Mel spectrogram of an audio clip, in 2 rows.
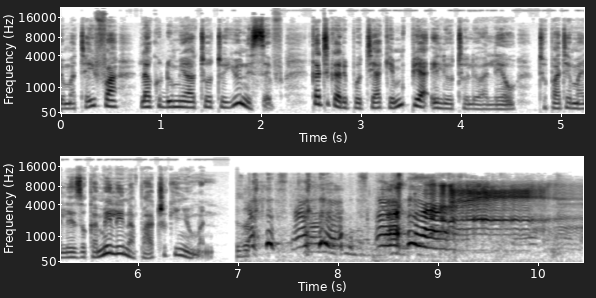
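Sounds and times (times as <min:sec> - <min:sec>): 
speech: 0:00.0 - 0:09.3
newborn baby crying: 0:07.1 - 0:10.4.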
